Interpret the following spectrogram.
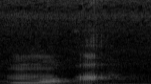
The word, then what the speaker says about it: Moha: Moha هو اسم عربي، لهذا قمت بنطق أش. أما أش في اللغة الفرنسية فلا ينطق، سنقول موأ.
